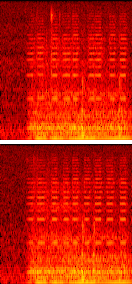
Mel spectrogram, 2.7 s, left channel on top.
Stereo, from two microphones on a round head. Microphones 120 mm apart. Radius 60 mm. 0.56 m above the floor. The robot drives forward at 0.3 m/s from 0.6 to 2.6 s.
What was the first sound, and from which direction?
Only background noise.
